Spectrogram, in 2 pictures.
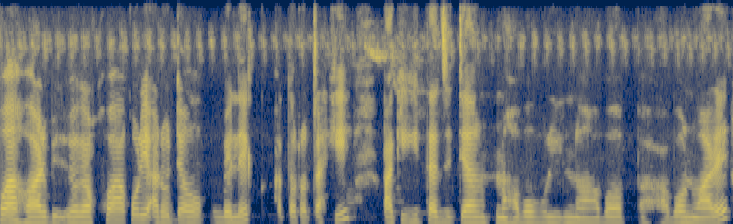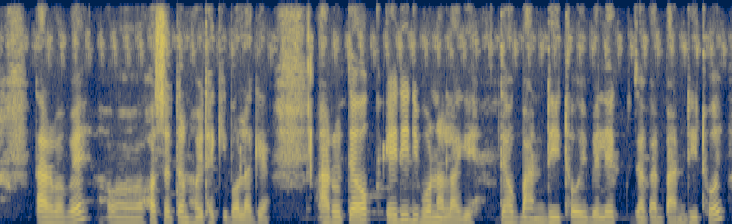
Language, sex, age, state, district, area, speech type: Assamese, female, 30-45, Assam, Udalguri, rural, spontaneous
